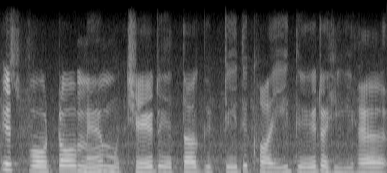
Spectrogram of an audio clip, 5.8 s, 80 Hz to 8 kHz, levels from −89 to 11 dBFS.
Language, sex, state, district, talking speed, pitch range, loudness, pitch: Hindi, female, Madhya Pradesh, Katni, 105 wpm, 200-220 Hz, -18 LUFS, 205 Hz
